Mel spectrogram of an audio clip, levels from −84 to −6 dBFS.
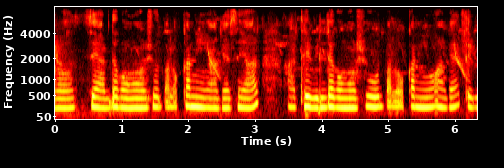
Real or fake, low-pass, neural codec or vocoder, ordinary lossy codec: real; 7.2 kHz; none; none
